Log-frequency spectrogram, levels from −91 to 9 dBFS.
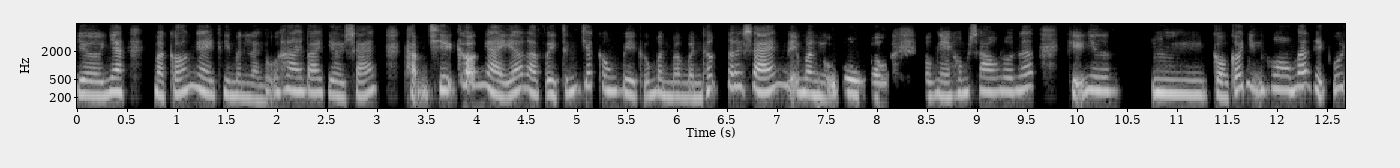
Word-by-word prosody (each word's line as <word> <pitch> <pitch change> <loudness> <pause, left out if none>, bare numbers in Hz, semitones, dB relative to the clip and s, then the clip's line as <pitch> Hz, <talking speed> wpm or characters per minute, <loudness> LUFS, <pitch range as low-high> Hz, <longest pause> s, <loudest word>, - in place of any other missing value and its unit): giờ 230 -2 +3
nha, 255 +4 +4 0.3
mà 230 -4 +2
có 250 +3 +1
ngày 285 -8 0
thì 235 0 -2
mình 215 -1 -2
lại 195 -2 -6
ngủ 255 - -7
2-3 270 -1 +1
giờ 230 -4 -2
sáng, 225 +6 -2 0.3
thậm - - +1
chí 290 +3 +1
có 360 0 +9
ngày 235 - +2
á 270 +5 +2
là 255 -6 0
vì 235 0 +3
tính 270 +5 -2
chất 350 +2 -3
công 285 -3 0
việc 245 -5 0
của 210 - -5
mình 240 -3 -1
mà 215 0 -4
mình 205 -1 -4
thức 295 +8 -2
tới 340 0 0
sáng 285 +6 +4
để 255 - -1
mà 250 -1 +3
ngủ 220 -2 0
bù 230 -3 +4
vào 200 -1 -3 0.4
vào 220 0 -6
ngày 215 -3 -2
hôm 245 +3 -1
sau 270 -1 -1
luôn 270 0 -1
á. 320 +4 0 0.3
Kiểu 415 - +1
như, 275 -1 +2 0.3
ừm, 240 -2 +3
còn 215 -2 0
có 285 +8 +1
những 315 -7 -3
hôm 290 -2 +1
á 345 +2 +3
thì 295 - 0
cuối 310 +2 -6
255 Hz, 240 wpm, -24 LUFS, 225-285 Hz, 0.4 s, có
